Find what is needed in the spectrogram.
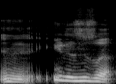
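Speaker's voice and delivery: ordinary delivery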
